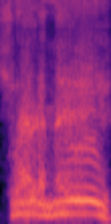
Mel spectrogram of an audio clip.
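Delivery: very loud, harsh, grating bellow. Talking about Batman's voice in the third movie, the speaker does a Batman voice. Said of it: "me doing the voice gave me a head rush".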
